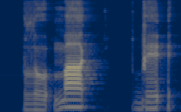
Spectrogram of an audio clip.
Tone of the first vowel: low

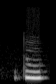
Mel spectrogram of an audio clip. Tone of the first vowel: high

